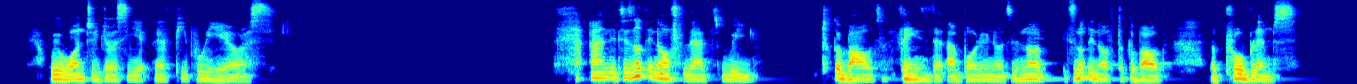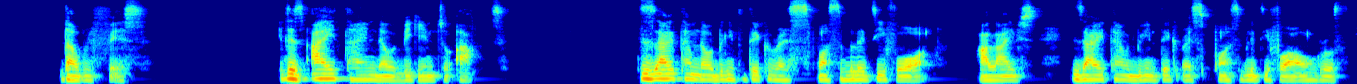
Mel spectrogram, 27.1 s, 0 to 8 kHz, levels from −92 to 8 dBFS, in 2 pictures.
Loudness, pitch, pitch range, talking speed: -28 LUFS, 110 Hz, 100-120 Hz, 155 wpm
